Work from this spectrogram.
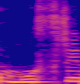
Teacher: শব্দের শুরুতে অ এর পরে যদি ঋকার সংযুক্ত ব্যঞ্জন বর্ণ থাকে, তাহলে হচ্ছে অটা ও হয়ে যাবে।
